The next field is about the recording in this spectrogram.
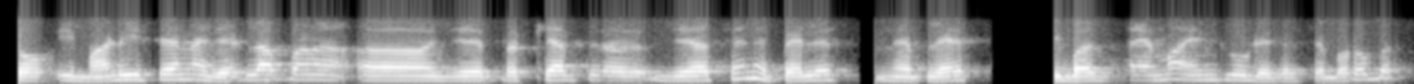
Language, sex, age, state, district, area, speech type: Gujarati, male, 18-30, Gujarat, Kutch, urban, conversation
